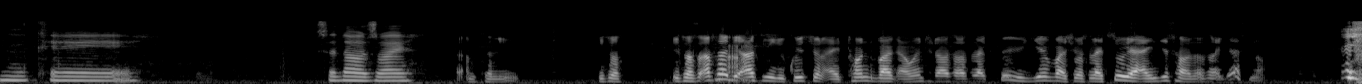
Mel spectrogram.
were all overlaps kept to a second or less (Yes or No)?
Yes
